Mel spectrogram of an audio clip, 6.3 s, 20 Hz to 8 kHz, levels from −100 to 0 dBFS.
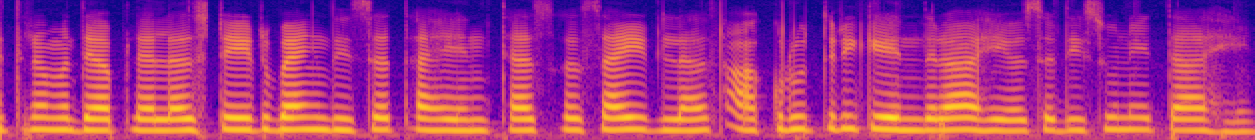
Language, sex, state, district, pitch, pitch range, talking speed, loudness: Marathi, female, Maharashtra, Nagpur, 245 Hz, 235-255 Hz, 160 wpm, -15 LUFS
